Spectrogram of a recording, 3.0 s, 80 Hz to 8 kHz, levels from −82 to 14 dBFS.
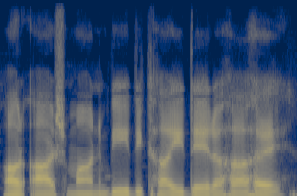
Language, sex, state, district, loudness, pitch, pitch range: Hindi, male, Jharkhand, Ranchi, -17 LUFS, 100 Hz, 95-105 Hz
